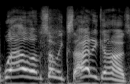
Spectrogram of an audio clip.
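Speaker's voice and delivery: put-on high, over-excited kids' presenter; mock a gushing children's entertainer; squeaky-high hammed-up excitement; Blippy. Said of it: "he talks like this the whole time".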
